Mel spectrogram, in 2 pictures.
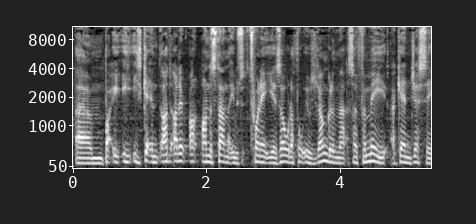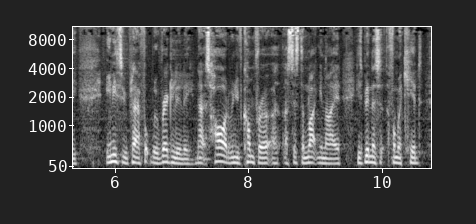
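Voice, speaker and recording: A man works as a football pundit, talking at a very rapid clip. His pitch is average and his delivery is conversational analysis. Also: fairly even intonation, darkish tone.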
